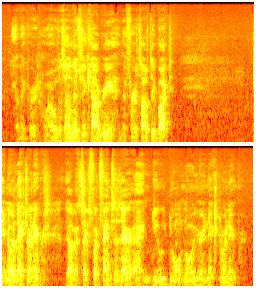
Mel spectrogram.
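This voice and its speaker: Audible room echo and noticeable background noise surround a man at medium pitch. He speaks at a fairly quick pace with fairly even intonation and long, frequent pauses. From western Canada (Fernie, BC), Italian-born. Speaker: longtime local resident. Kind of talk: interview.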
